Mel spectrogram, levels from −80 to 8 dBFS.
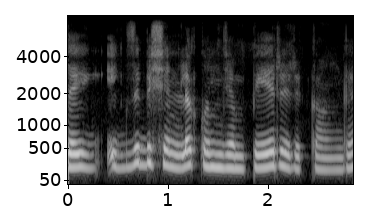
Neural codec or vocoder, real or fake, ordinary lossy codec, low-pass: none; real; none; 7.2 kHz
